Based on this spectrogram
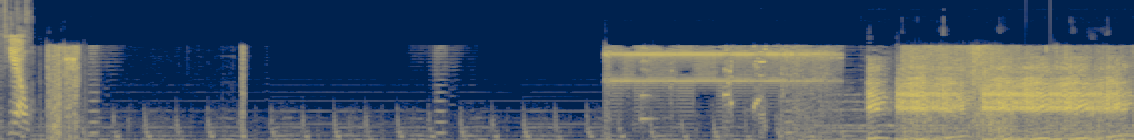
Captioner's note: glitch sounds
